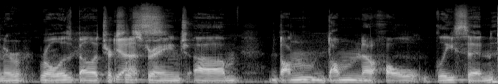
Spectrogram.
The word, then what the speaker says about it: Domhnall: Domhnall, yeah.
